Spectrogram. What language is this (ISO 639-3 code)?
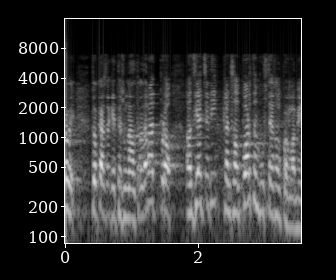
cat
